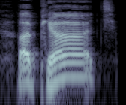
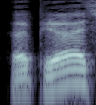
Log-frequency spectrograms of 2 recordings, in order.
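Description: First: «Опять!» thrown back very high; «Опять!» much higher-pitched, emphatic and rising; emphatic reply. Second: «Опять?» as a loud question with rising end; «Опять?» raised in volume, moderate pitch, questioning. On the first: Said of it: "ответила Груша". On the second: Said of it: "спросила крашеная тётка". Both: A narrator's reading.

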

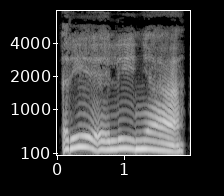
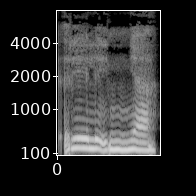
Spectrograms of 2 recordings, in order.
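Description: First: Slow faint plea; desperate babbling. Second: Slow, faint desperate mumble; desperate babbling. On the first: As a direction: drag the word out weakly. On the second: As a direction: struggle to get the word out. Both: A narrator's reading. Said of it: "в отчаянии лепетал Икинг".

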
